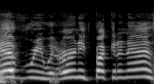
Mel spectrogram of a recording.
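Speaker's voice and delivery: high, loud exasperated rant; mock outrage. Host rants about a newsman's headshot in every diner, mock outrage. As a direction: blow up at the rival's name, loud and high.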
